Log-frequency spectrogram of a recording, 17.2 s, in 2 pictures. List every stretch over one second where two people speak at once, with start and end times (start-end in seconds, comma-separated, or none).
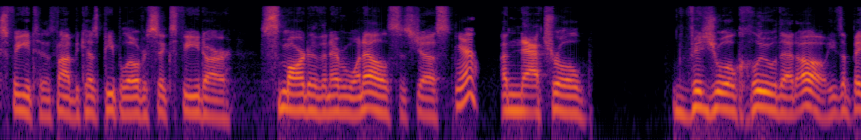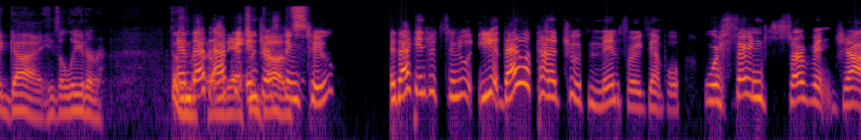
10.4-11.7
